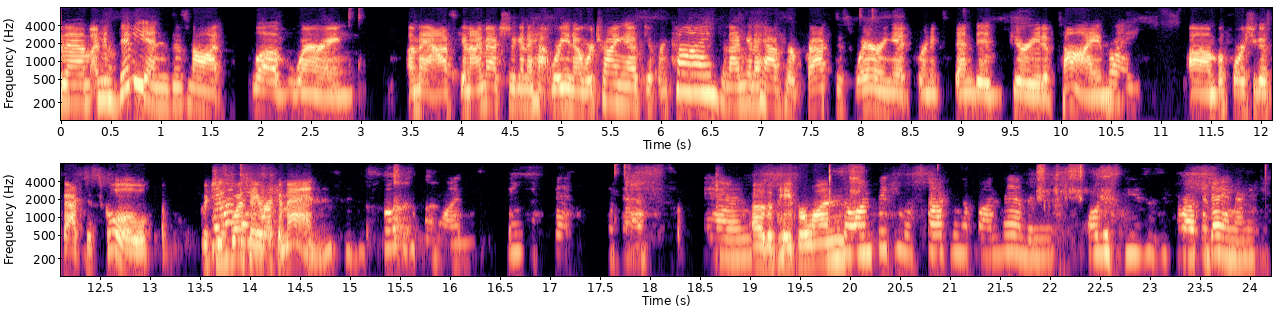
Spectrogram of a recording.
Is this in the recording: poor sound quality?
yes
